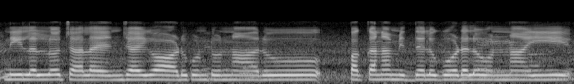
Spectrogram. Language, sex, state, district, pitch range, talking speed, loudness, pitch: Telugu, female, Andhra Pradesh, Sri Satya Sai, 215-220 Hz, 95 wpm, -15 LUFS, 220 Hz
